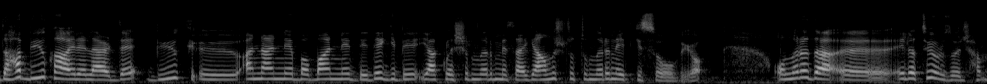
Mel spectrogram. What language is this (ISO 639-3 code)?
tur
